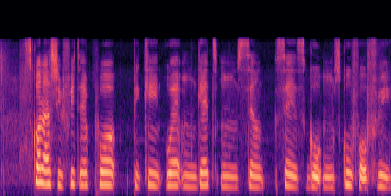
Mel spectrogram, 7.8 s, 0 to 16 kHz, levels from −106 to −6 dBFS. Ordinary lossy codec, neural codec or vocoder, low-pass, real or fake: none; none; 7.2 kHz; real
